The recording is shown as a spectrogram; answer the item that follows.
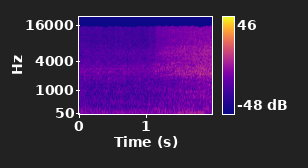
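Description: Low, steady vehicle rumble in the background. About halfway through, a louder hiss swells in over it.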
